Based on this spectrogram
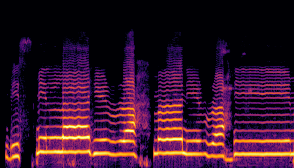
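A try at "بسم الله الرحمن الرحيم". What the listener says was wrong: বিসমিল্লাহ, একটু খেয়াল করেন, বিসমিল্লাহির রাহনা, বিসমিল্লাহির রাহ, রাহ রটা মোটা হবে।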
